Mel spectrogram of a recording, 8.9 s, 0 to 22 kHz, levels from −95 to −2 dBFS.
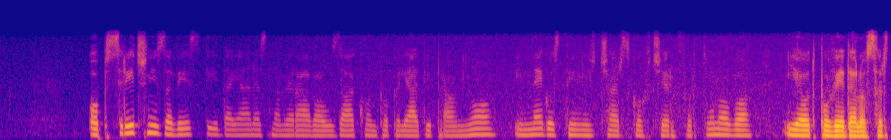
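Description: Speech, and from about 1.47 s the level drops off, roughly 17 dB, as the talker seems to move away. Then automatic gain rising kicks in: the AGC slowly pulls in about 13 dB until 6.9 s, so voice and room noise swell together.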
